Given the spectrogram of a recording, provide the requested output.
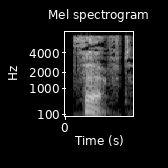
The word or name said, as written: theft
